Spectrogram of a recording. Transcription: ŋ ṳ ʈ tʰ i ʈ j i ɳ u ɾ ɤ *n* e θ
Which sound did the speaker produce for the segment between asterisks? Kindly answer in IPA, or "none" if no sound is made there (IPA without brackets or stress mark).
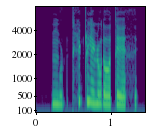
t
